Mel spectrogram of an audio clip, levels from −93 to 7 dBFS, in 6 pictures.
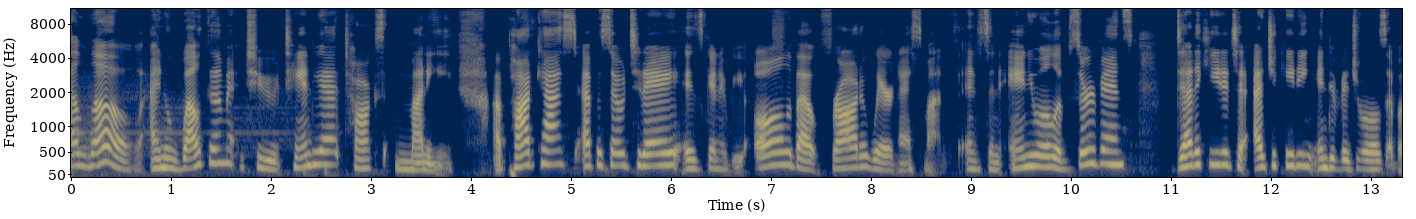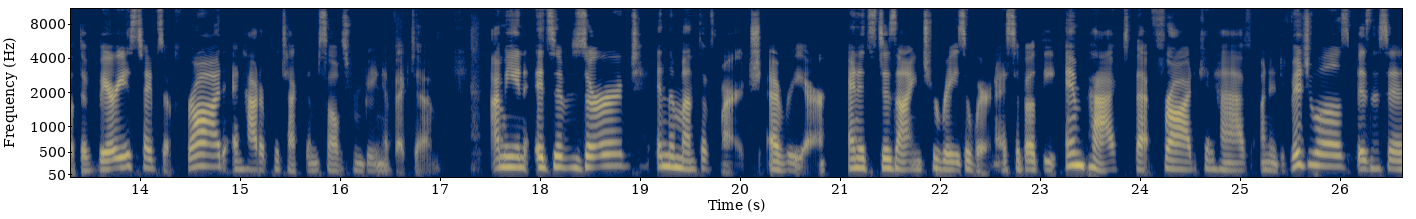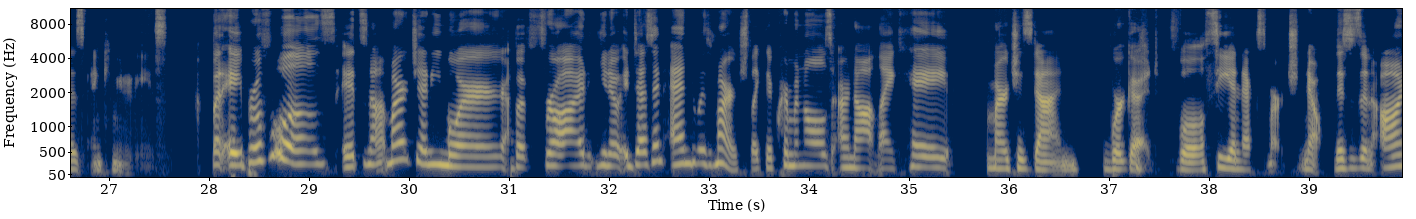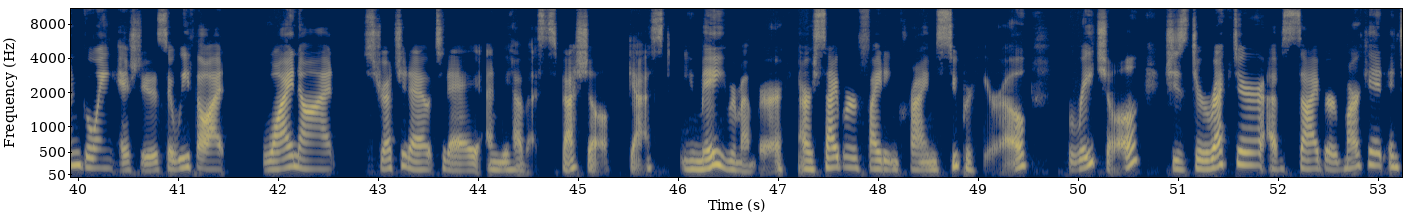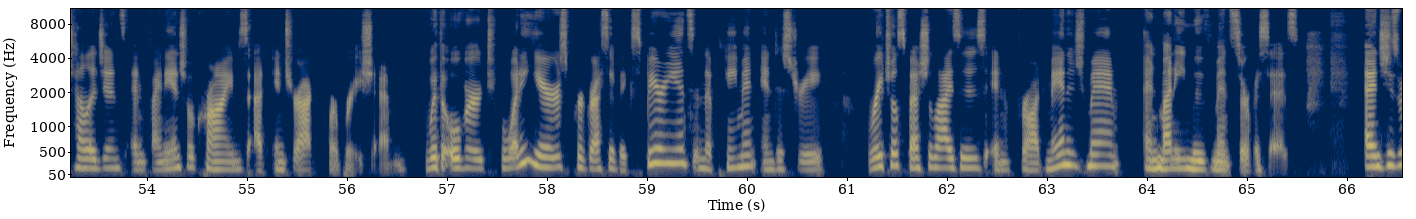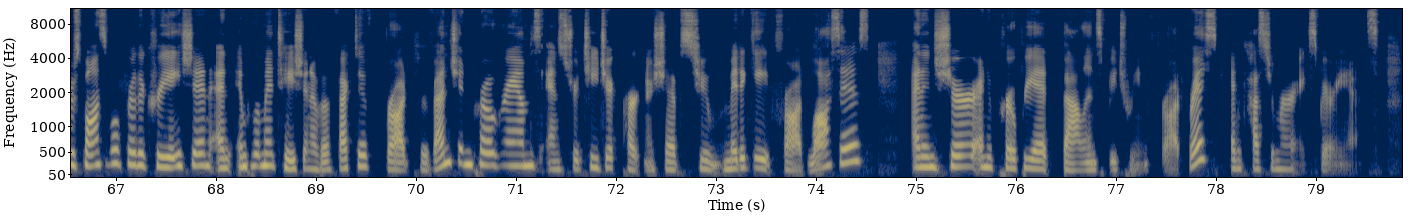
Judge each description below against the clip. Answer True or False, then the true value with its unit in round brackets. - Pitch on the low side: False (190 Hz)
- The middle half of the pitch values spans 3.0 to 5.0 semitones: False (5.5 semitones)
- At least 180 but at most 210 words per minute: False (150 wpm)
